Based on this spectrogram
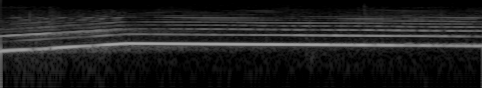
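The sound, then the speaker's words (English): A loud dam warning siren, one of a system of six sirens along the river at the Cleveland Dam, rises quickly in pitch, then holds a steady, slowly falling wail. It sounds alone and continuous, with no voices. “It's a system of six sirens along the river.”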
